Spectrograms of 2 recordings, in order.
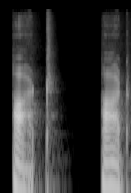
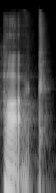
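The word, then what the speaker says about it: heart: Then is a pumping device, pumping device means हार्ट होना चाहिए। अच्छा, इसको ये लफ्ज़ जो है इसको it should be pronounced as हार्ट, इट इज़ नॉट हर्ट,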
